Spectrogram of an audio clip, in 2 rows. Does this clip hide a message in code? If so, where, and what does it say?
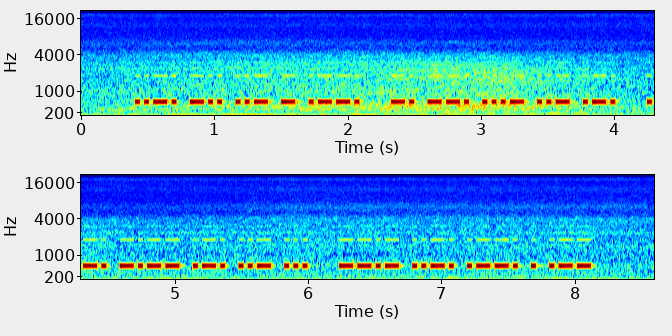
Yes: Morse code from 0.4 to 8.2 s, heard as a keyed tone, machine-sent, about 35 wpm, 600 Hz, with street noise. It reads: FDUTP NGVUR RYRUS QFPEW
